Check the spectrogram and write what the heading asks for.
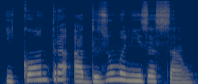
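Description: Woman teacher, dictation pace, each phrase said twice with punctuation spoken; unhurried, warm tone. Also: a little high, lively intonation. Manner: repeats each phrase slowly, calling out punctuation. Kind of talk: slow dictation with punctuation read aloud.

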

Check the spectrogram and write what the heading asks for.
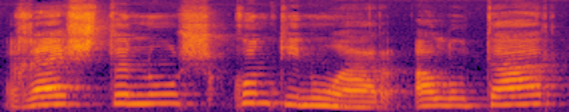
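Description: Woman reading a dictation, soft dark tone, deliberate delivery, punctuation spoken aloud. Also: sits high, animated. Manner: measured, deliberate phrasing, says each phrase twice. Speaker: dictation teacher. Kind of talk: slow dictation, phrases read twice with punctuation called out.

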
